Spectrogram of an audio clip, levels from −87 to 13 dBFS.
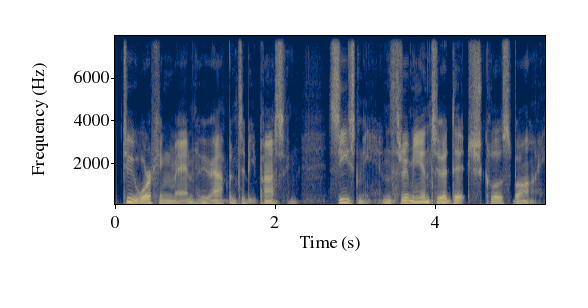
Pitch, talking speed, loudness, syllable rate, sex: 100 Hz, 200 wpm, -17 LUFS, 5.2 syllables/s, male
